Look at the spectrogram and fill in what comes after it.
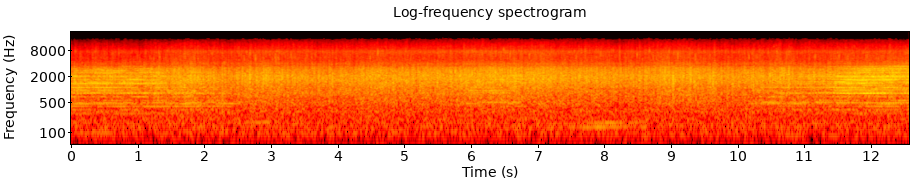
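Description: Freight train of loaded flatcars rolling past, a steady wash of noise. A chord of several held high tones sounds at the start and again near the end, louder there.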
